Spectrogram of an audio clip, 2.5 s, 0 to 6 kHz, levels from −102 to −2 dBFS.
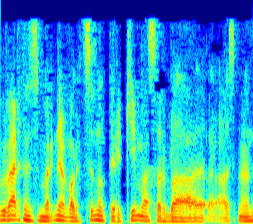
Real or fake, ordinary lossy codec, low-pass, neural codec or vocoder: fake; MP3, 32 kbps; 5.4 kHz; codec, 24 kHz, 1.5 kbps, HILCodec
